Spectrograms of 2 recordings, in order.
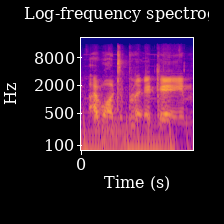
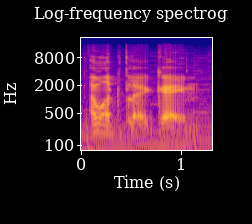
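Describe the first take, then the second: First: It is said in a near-normal voice. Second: It is said in a put-on character voice. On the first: The speaker calls it wrong. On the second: The speaker calls it right.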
